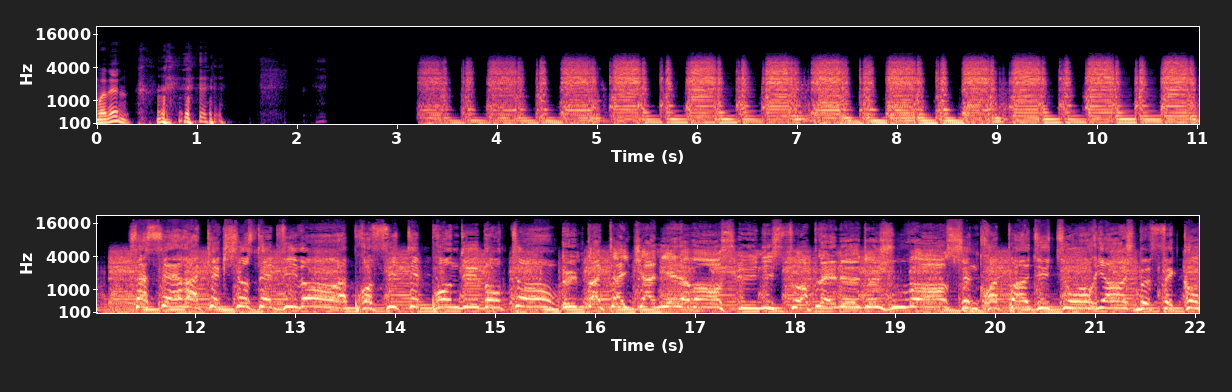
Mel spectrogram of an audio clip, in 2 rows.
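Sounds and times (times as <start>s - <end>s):
speech: 0.0s - 1.8s, 11.4s - 22.0s
laughter: 0.4s - 2.3s
short breathy sounds: 1.6s - 2.4s
loud heavily distorted rock song on a live radio broadcast: 4.0s - 22.0s.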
